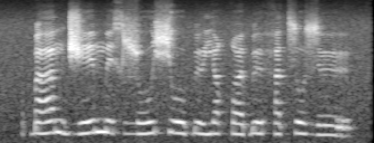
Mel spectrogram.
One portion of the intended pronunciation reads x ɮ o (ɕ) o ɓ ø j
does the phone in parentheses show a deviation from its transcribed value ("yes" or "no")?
no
